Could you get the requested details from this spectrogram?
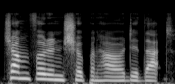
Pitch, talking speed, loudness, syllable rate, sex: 205 Hz, 170 wpm, -16 LUFS, 4.7 syllables/s, female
